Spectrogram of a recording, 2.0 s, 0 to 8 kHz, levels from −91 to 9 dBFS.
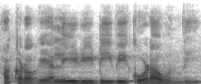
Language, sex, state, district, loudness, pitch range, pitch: Telugu, male, Telangana, Hyderabad, -16 LUFS, 140-155 Hz, 145 Hz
